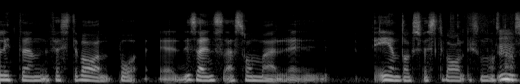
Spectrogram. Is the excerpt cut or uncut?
uncut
